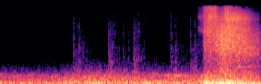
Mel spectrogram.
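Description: Footsteps crunch on soft ground.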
